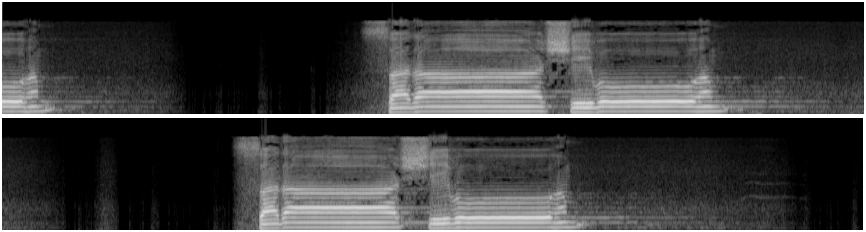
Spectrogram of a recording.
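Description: A man chants long, drawn-out tones into a microphone, with echo trailing after each.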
